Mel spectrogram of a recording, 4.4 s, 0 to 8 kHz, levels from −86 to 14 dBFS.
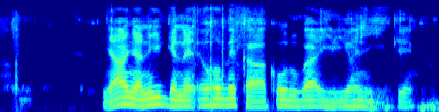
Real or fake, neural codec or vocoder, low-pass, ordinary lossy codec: fake; codec, 16 kHz, 4 kbps, FunCodec, trained on LibriTTS, 50 frames a second; 7.2 kHz; none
